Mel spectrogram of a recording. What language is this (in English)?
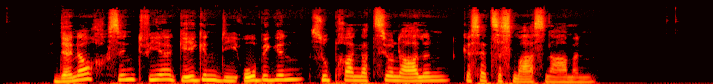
German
